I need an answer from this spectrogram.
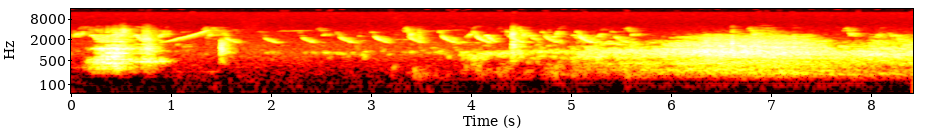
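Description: A songbird singing a quick run of short down-slurred notes, several a second. A broad rushing noise then swells through the second half.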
